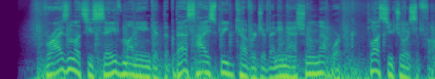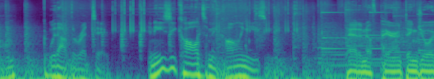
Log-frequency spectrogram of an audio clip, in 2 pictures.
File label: Commercial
